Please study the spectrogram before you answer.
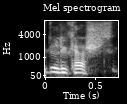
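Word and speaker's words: Łukasz: pass back to you Lucas for lucash excuse me for any closing comments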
